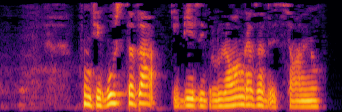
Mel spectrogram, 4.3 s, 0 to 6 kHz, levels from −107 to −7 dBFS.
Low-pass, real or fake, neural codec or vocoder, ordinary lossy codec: 5.4 kHz; fake; codec, 16 kHz, 4 kbps, FreqCodec, larger model; MP3, 24 kbps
